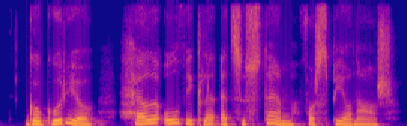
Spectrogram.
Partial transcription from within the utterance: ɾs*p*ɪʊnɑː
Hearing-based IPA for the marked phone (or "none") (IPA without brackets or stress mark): p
